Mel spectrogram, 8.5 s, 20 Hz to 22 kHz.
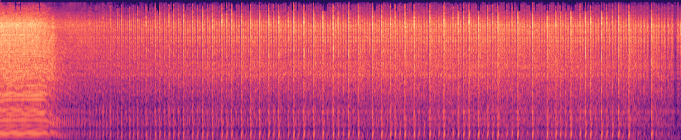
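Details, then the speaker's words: OS FS-91 Surpass four-stroke nitro RC airplane engine after leaning low-speed needle: steady popping idle about three beats a second slowly sagging, with smoke; low end still slightly rich, needs another adjustment. "of smoke steady decline of rpm is still a little bit rich on the low end so we'll fire back up and make another adjustment"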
